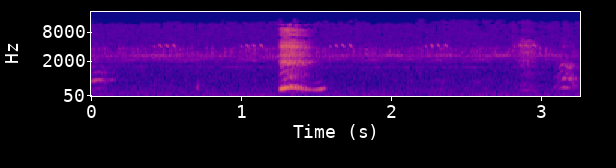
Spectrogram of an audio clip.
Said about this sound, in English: Isn't it shameful that you're scared of a dog's barking?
